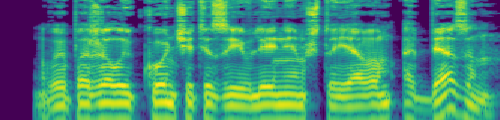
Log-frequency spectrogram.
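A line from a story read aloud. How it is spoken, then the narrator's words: Plain. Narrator (Russian): сказал он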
